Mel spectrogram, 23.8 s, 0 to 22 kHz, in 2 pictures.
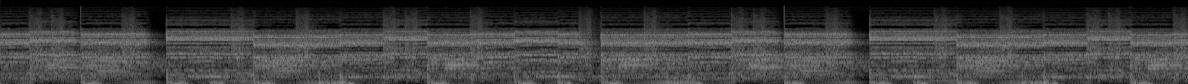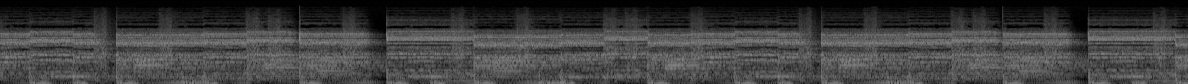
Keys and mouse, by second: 3.0 click, 3.9 1, 4.7 0, 6.2 click, 6.9 BackSpace, 11.0-12.0 typing, 13.9 click, 18.1 click, 20.2 ctrl+z, 22.8 right click.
